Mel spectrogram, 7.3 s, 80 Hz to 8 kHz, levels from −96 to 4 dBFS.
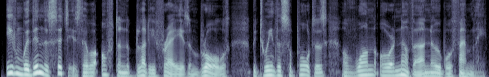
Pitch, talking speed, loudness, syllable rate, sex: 110 Hz, 165 wpm, -19 LUFS, 5.5 syllables/s, male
